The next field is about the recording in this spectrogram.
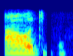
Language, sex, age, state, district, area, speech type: Tamil, male, 45-60, Tamil Nadu, Cuddalore, rural, conversation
